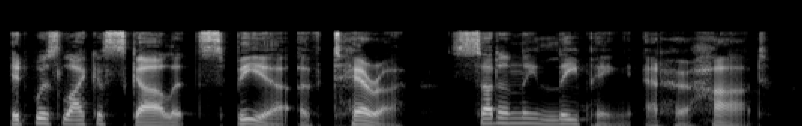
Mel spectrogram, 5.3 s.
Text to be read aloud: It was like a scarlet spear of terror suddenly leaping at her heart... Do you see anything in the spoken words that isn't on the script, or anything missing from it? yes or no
no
